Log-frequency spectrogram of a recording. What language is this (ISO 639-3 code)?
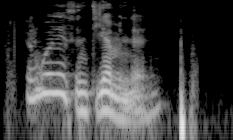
kab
